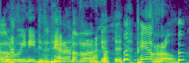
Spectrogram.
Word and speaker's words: perro: Does he roll his R's? – He does. It's so good. – Perro. – I cannot do it. – Perro. You can't roll your R? – No, not at all.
